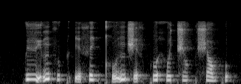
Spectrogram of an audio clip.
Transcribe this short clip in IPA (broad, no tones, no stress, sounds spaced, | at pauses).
vʲ ṵ ŋ θ ṳ k ʔ ḭ θ i ɡ kʷʰ ḭ ŋ ʃ ḭ θ kʷ i h u t͡ʃ ɔ̤ k ʃ ɔ kʷ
